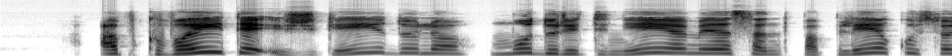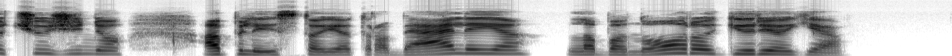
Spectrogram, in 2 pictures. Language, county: Lithuanian, Kaunas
